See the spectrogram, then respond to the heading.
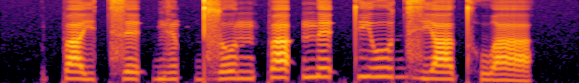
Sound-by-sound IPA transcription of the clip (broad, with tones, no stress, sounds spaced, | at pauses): p a˨˩ j t͡s e˨ ʔ ɡ ẽ˨ p̚ d͡z o˧ n p a˦ ʔ n̪ e˦ ʔ t̪ j u˦ d͡z j a˧ t̪ʰ w a˨˩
